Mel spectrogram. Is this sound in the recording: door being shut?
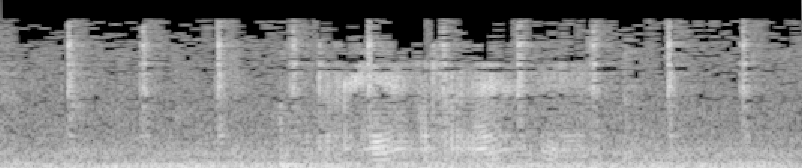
no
